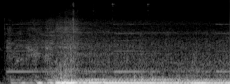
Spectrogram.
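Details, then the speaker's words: Car idling with A/C off: steady mid-pitched whine over low rumble that disappears when the A/C is switched on; bad A/C compressor clutch pulley bearing (part 35BD219DUK), not cured by greasing. "it's it's like a whining noise like that so when I turn the AC on it goes away I turn it off it's it's there so it's something related with the air compressor so we want to fix that"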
